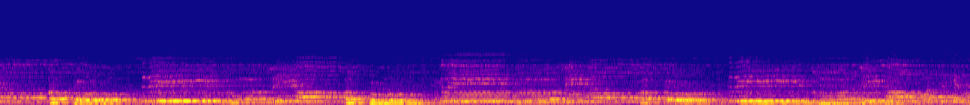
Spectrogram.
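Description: Two women singing a Swiss folk song in two-part harmony, with accordion accompaniment, in held notes that step up and down.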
